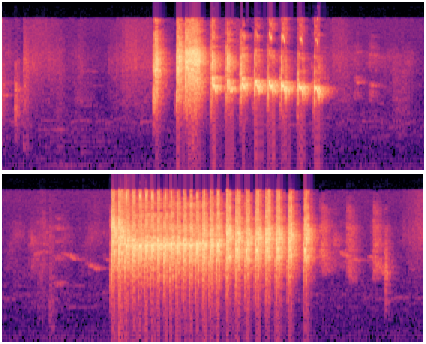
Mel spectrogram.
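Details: Tengkek buto or cucak jenggot song from an Indonesian training recording: two loud bursts of rapid, harsh, chattering notes, the first sliding into a descending buzzy trill, the second a dense rattling run lasting about three seconds, with quiet gaps between.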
